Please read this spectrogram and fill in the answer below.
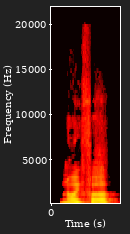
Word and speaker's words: Neufer: So it comes from Marius Neufer, or if you want to pronounce it like a real German speaker, it's Marius Neufer.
